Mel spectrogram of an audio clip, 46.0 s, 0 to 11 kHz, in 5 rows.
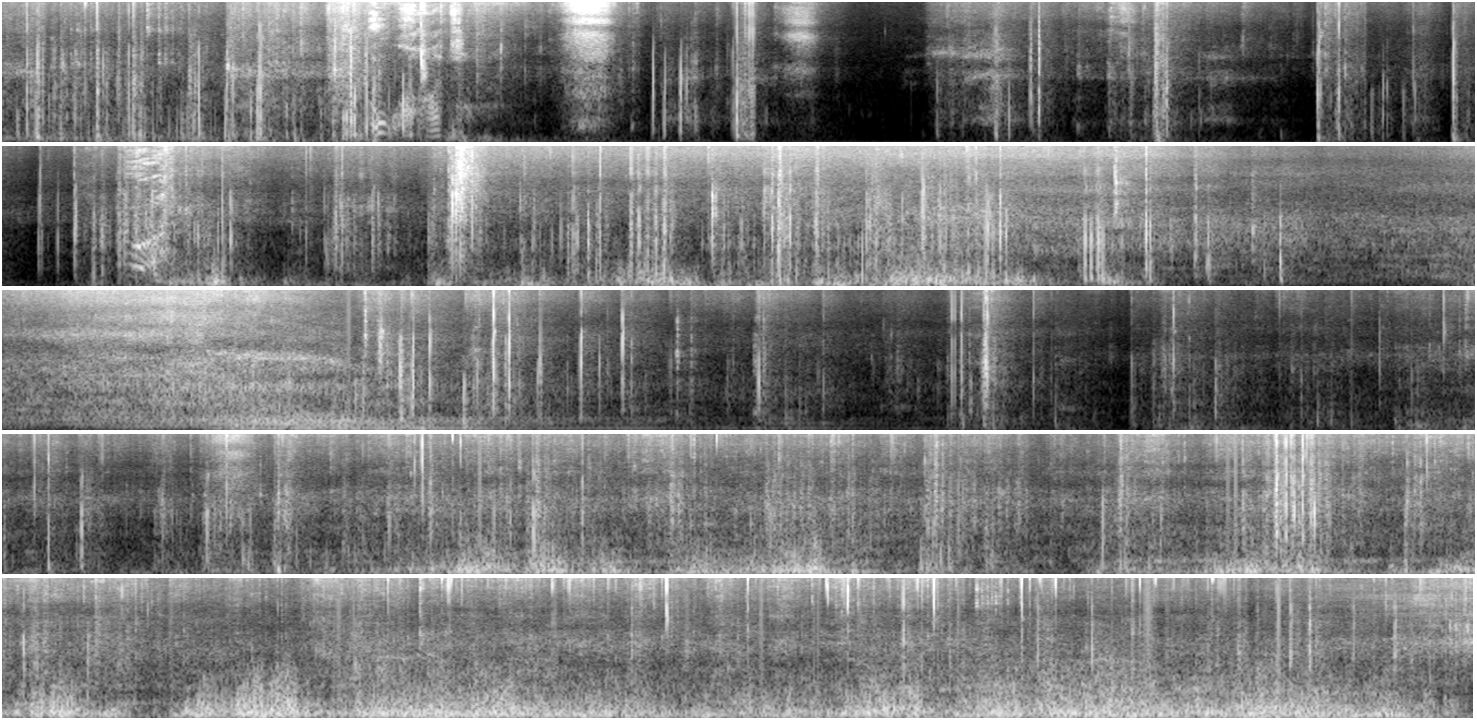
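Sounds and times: wind buffeting microphone: 0:10.2 - 0:22.6, 0:28.0 - 0:46.0
vehicle driving past: 0:15.2 - 0:23.8.

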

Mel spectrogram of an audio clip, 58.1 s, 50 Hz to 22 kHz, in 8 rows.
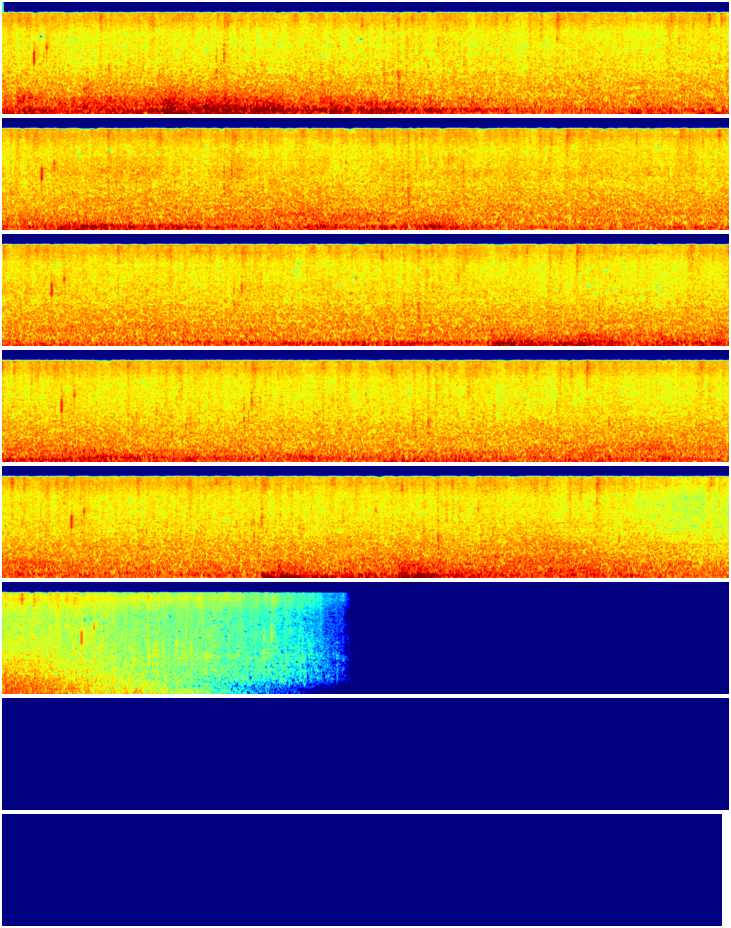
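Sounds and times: thunder rumbling: 0:00.0 - 0:04.8, 0:31.6 - 0:36.8
heavy rain: 0:00.0 - 0:39.9.

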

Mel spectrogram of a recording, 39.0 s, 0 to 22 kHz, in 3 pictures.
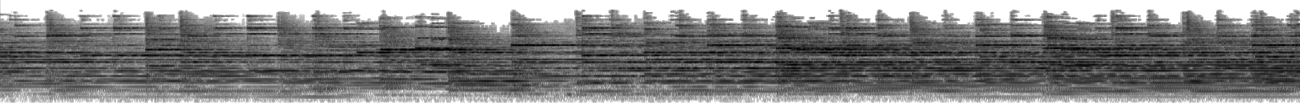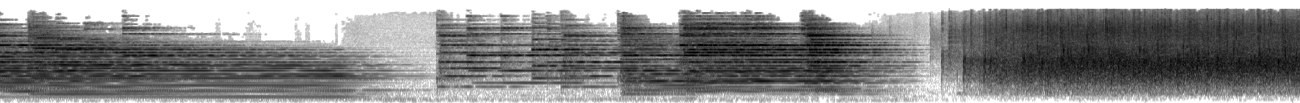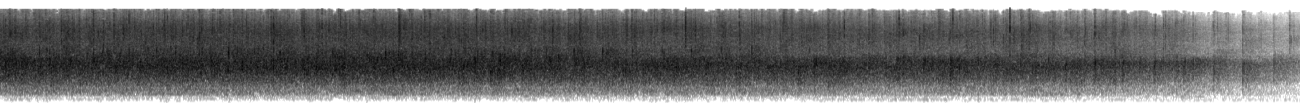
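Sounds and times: handbells ringing chords: 0:00.0 - 0:22.2
audience applauding: 0:22.3 - 0:39.0.

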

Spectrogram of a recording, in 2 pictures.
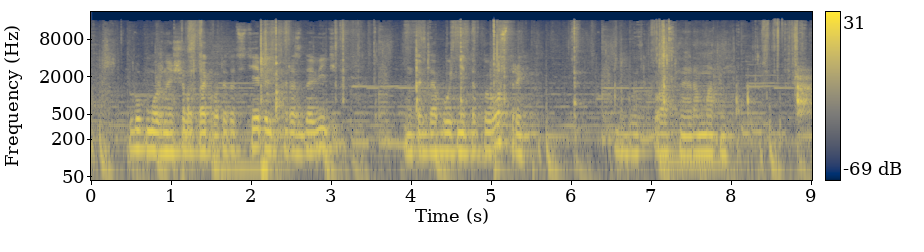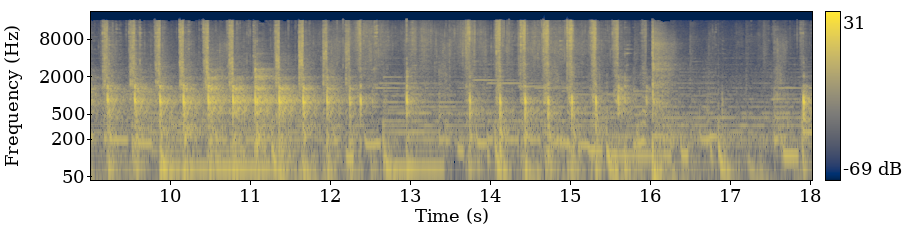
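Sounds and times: knife chopping on wooden board: 0:02.1 - 0:03.3, 0:06.0 - 0:06.3, 0:08.0 - 0:16.4, 0:17.5 - 0:18.0.

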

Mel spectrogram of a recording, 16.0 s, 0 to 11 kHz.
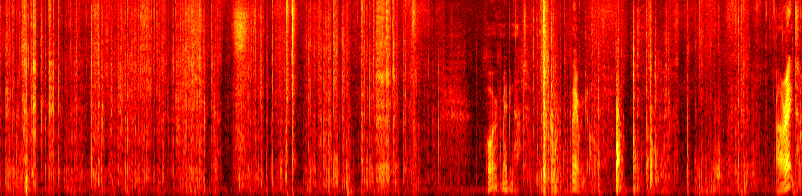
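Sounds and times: box knocking: 0:10.9 - 0:13.4.

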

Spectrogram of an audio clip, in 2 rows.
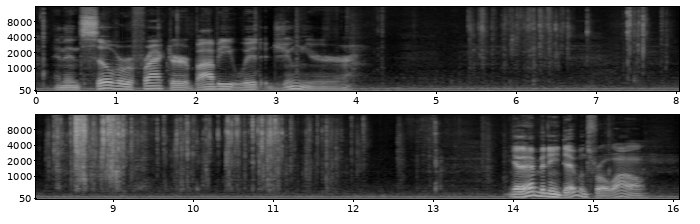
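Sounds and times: steady low hum: 0:00.0 - 0:16.0
plastic wrappers crinkling: 0:05.4 - 0:12.2.

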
